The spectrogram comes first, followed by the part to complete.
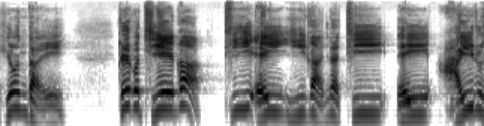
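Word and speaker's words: Hyundai: 현대자동차도 예전에 잘 팔게 하려고 히온다이라고 한 거. 히온다이.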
